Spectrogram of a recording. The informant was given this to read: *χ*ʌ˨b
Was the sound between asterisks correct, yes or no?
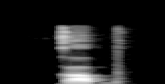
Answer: no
